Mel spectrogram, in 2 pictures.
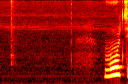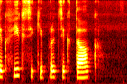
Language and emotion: Russian, neutral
